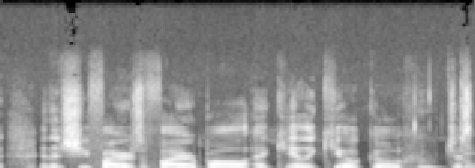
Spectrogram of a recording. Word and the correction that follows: Cuoco: No, it's Cuoco. It's Italian, not Japanese.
